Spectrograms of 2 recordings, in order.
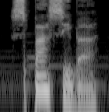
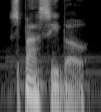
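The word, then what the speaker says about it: спасибо: "It's spasiba, not spasibo," he explained. "The A is softer."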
